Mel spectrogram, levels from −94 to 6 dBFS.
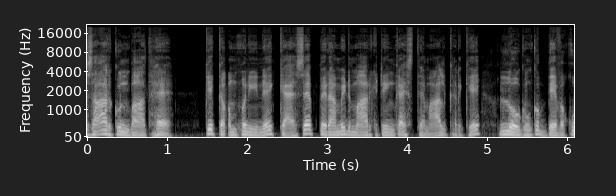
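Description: Speech, with a short stall from a late packet between 1.71 and 1.79 s: a packet missed its playout time, the jitter buffer ran dry, and the receiver held the preceding sound for about 52 ms before resuming where it stopped. Nothing is lost, but playback runs 52 ms later afterwards.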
